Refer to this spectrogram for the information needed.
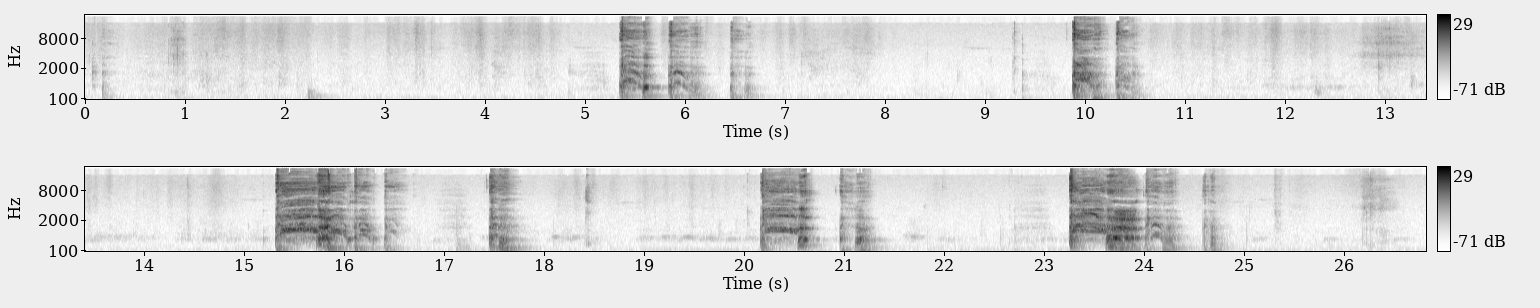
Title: Morning Cough and Gag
